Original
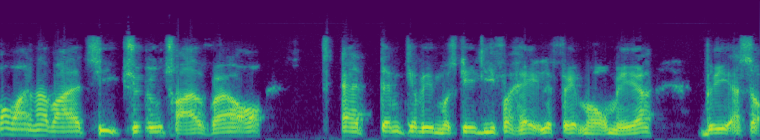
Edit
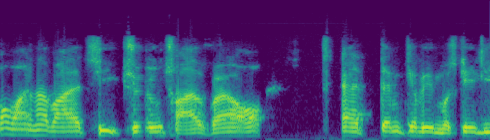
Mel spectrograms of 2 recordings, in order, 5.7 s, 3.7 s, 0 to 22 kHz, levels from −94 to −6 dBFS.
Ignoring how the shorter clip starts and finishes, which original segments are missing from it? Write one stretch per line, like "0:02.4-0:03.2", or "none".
none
